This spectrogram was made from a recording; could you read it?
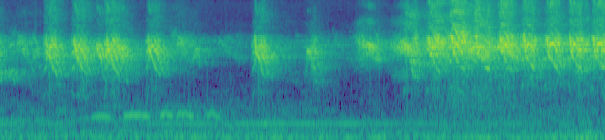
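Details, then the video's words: Sparrows at morning, weaver birds at their nest: rapid pulses of high, scratchy chirps about every quarter second, building into a steady dense twitter, with faint low notes early on. "Sparrow Morning Chirping Sounds"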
